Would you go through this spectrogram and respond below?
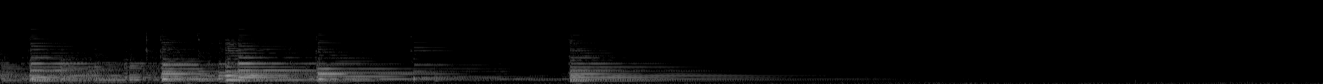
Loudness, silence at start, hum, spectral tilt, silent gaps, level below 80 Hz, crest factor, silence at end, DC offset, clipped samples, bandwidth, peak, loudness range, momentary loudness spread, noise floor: -40 LUFS; 0 s; none; -8.5 dB/octave; none; -70 dBFS; 20 dB; 5.45 s; under 0.1%; under 0.1%; 16.5 kHz; -22 dBFS; 16 LU; 22 LU; -73 dBFS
